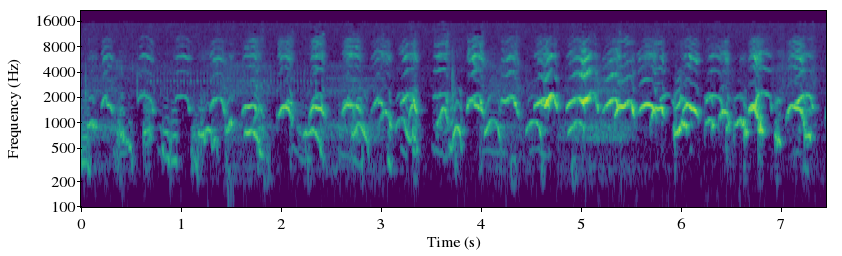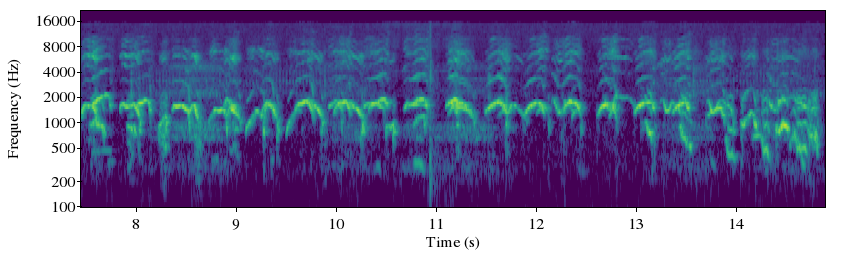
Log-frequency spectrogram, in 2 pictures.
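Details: Lily and Axil's white golden retriever puppies at two weeks, now seeing, hearing and crawling, whimper nonstop: many short bowed squeals tumble over each other, roughly three per second, fluctuating in loudness.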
